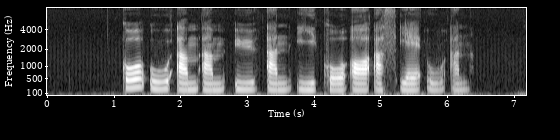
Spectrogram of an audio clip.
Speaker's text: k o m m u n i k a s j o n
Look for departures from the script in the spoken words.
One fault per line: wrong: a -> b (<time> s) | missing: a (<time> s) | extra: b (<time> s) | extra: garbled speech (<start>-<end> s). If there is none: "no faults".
no faults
